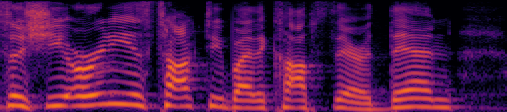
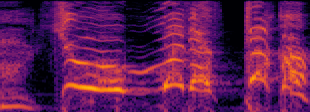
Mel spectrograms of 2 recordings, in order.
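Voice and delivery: re-enacted mock screaming, much higher pitch; 7 dB louder than usual. Retelling screaming at a woman who pulled the speaker from a car; retelling own screaming. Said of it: "I'm like screaming at her".

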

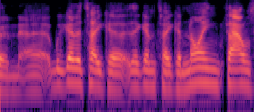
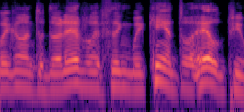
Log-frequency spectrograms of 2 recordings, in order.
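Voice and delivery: soft, put-on Russian accent; 8 dB quieter than usual. Mocking Nicola Sturgeon welcoming the Ukrainian consul general: Russian-sounding Nicola Sturgeon impression. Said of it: "Why do you sound Russian".

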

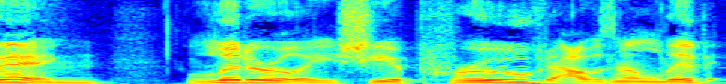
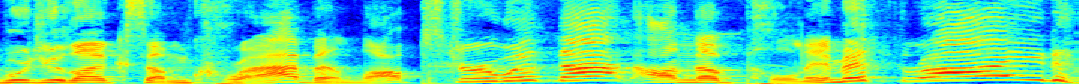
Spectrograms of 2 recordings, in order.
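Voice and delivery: put-on high-pitched, sing-song voice; 5 semitones higher, 3 dB louder than usual.

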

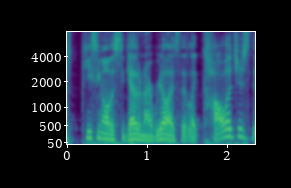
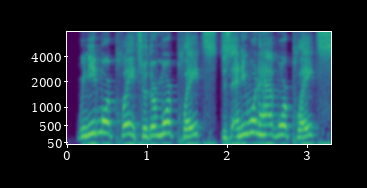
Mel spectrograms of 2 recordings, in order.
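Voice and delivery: acted, very high, loud, raised shouting; 12 semitones higher, 5 dB louder than usual. Retelling what a man at the gym did, imitating someone shouting. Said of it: "he starts shouting".

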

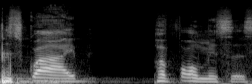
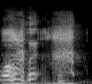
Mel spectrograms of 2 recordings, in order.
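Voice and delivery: mock drowning impression, whispered and laughing. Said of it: "that was my impersonation of him falling off into the ocean".

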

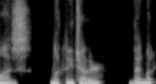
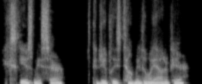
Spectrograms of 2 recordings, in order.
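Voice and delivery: put-on soft, gentle British accent. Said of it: "in a soft British accent asked my dad".

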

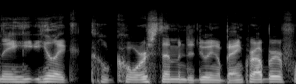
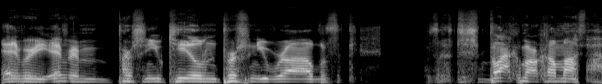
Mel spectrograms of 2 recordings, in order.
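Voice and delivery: odd, weird put-on cowboy accent; 3 semitones higher than usual. Retelling what a cowboy movie character said, in a weird accent. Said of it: "I'm giving him such a weird accent".

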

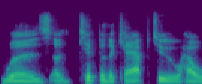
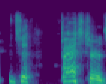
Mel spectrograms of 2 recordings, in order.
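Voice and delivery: put-on screaming, higher pitch; 10 semitones higher, 3 dB louder than usual. Retelling throwing stuff at the TV at sixteen: imitating own past screaming. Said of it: "screaming at the, at the T V".

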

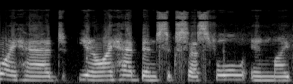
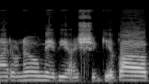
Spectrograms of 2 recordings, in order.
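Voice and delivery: acted-out tearful crying. Recalling borrowing money from a friend, the speaker is imitating own past crying. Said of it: "I was like crying and saying".

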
